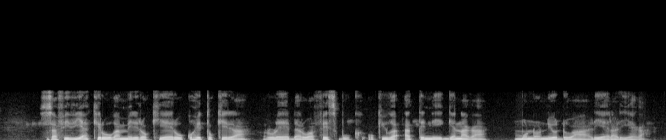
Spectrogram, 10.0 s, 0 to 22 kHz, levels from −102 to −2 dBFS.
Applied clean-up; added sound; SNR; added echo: none; none; none; none.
